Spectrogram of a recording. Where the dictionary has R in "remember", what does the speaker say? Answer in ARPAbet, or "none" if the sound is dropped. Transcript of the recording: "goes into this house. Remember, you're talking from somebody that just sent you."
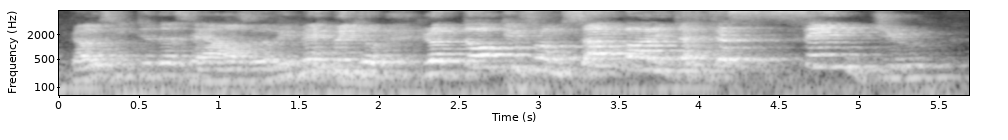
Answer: W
